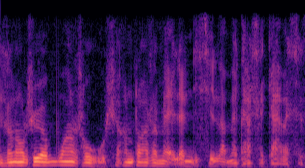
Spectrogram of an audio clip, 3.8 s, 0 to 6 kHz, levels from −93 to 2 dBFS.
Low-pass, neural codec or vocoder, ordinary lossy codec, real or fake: 5.4 kHz; vocoder, 22.05 kHz, 80 mel bands, WaveNeXt; none; fake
